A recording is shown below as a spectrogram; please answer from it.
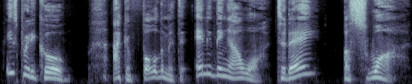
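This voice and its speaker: Bashful young towel guy, dating game character, punning and rambling, husky edge, dry close recording. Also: a little high, huge pitch swings, a little fast, a little mellow, no room sound, heavily acted. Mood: friendly, modest. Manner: rambling, self-conscious, casual, punning. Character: talking bath towel, bashful, eager, laid-back young guy. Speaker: video game voice actor.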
